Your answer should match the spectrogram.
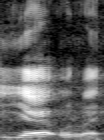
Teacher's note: इनके उच्चारण में स्वरों से मिलता जुलता प्रयत्न करना पड़ता है, इसलिए इन्हें अर्धस्वर भी कहा जाता है।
